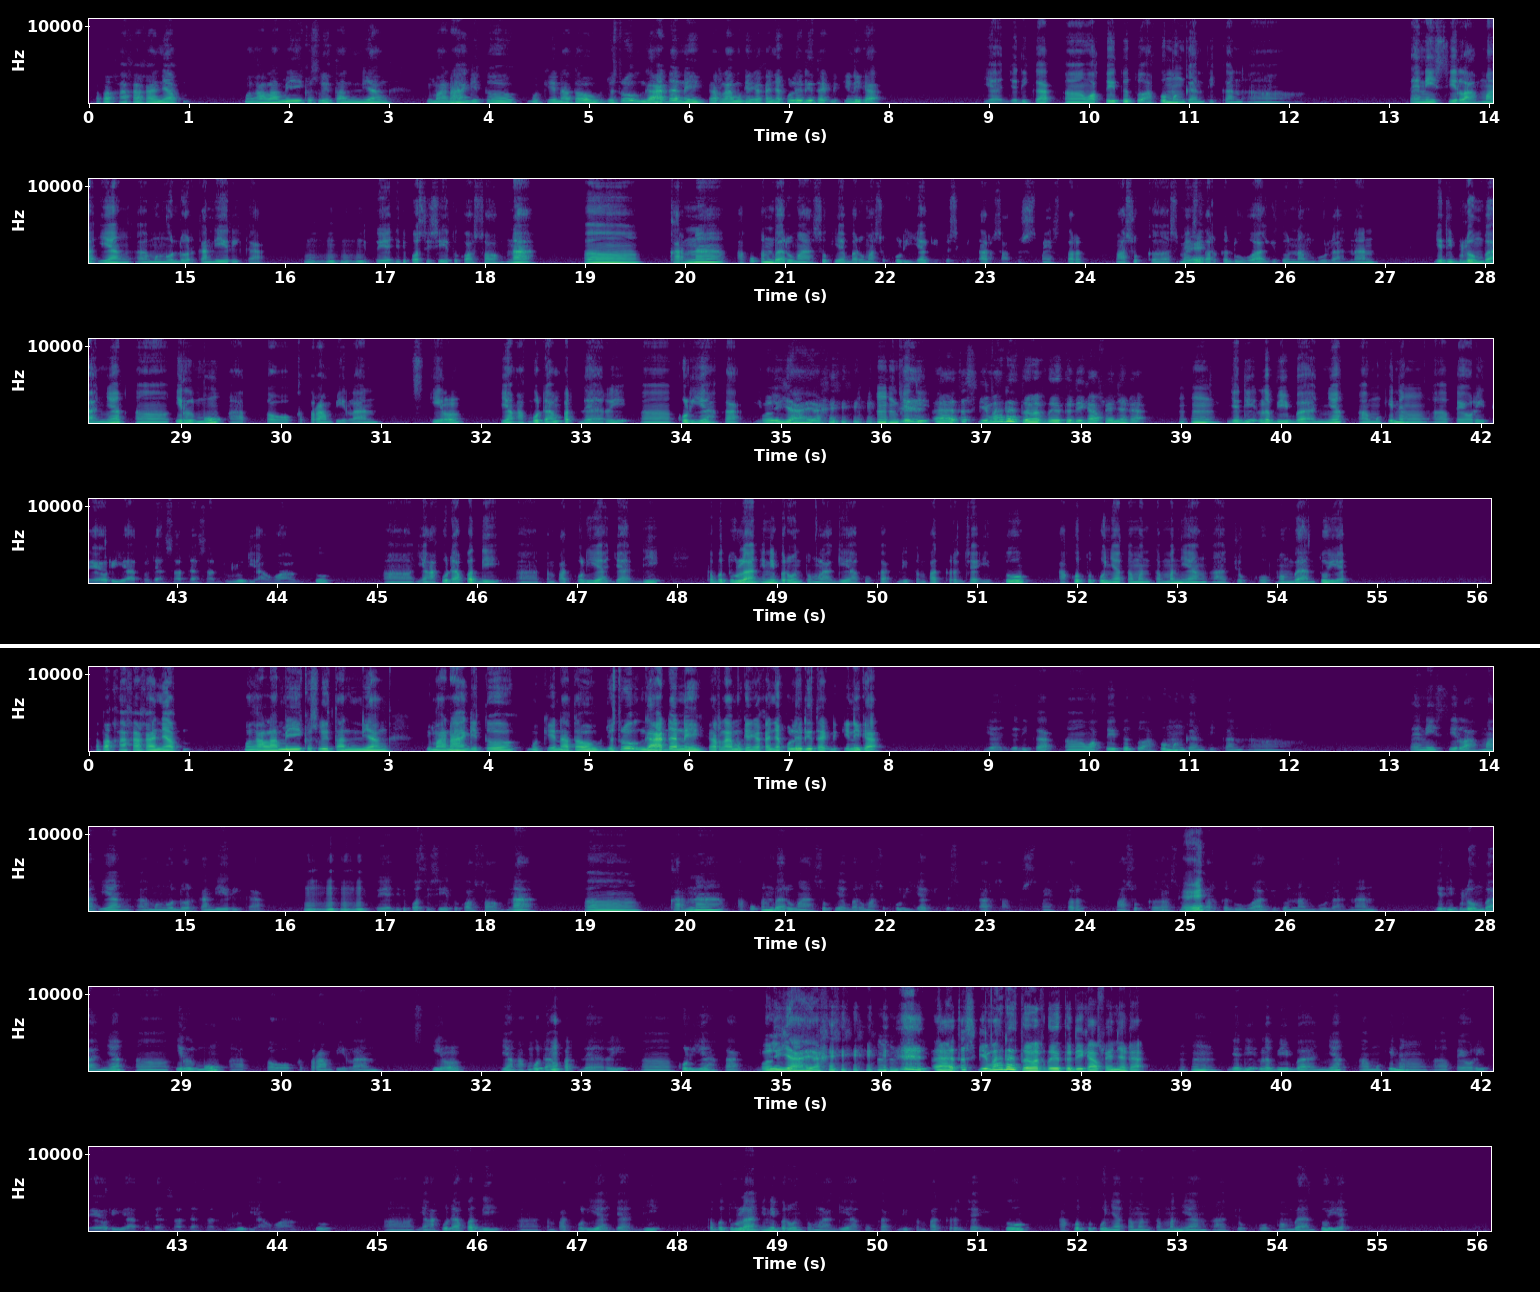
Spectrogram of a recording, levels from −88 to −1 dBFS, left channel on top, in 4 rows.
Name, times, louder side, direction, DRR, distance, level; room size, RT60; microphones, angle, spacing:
voice 1, 0.1-0.9 1.6-3.0 3.4-7.9 16.2-16.8 25.0-25.2 32.7-32.8 34.8-35.9 36.2-38.6, right 5 dB, 80° right, 0.4 m, -34 dB
voice 2, 9.0-12.0 13.2-15.8 16.9-18.5 19.0-19.6 19.9-20.4 20.8-22.4 23.0-23.1 23.4-24.0 24.3-25.1 25.4-26.9 27.5-31.0 31.5-31.8 32.2-32.7 33.0-34.6 36.0-36.5 39.1-42.6 43.5-44.5 45.1-47.8 48.3-51.5 51.8-51.9 52.2-53.5 53.8-54.7, left 6 dB, 85° left, 0.4 m, -42 dB
3.9 x 2.2 x 2.7 m
head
